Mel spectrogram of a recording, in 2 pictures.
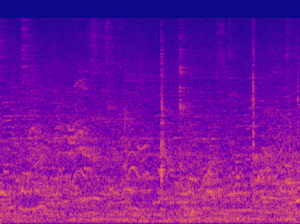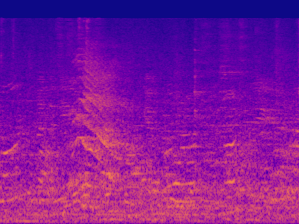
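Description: Many people chatter in the background of a busy room.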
